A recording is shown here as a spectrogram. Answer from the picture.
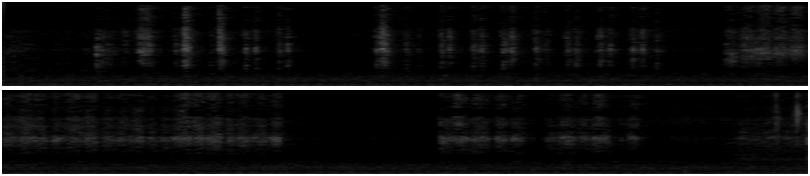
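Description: Willow charcoal scratching across sketchbook paper in quick short strokes, then a steady rub for about two seconds as the drawing is smudged by hand, then more quick strokes. A steady low hum runs underneath.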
